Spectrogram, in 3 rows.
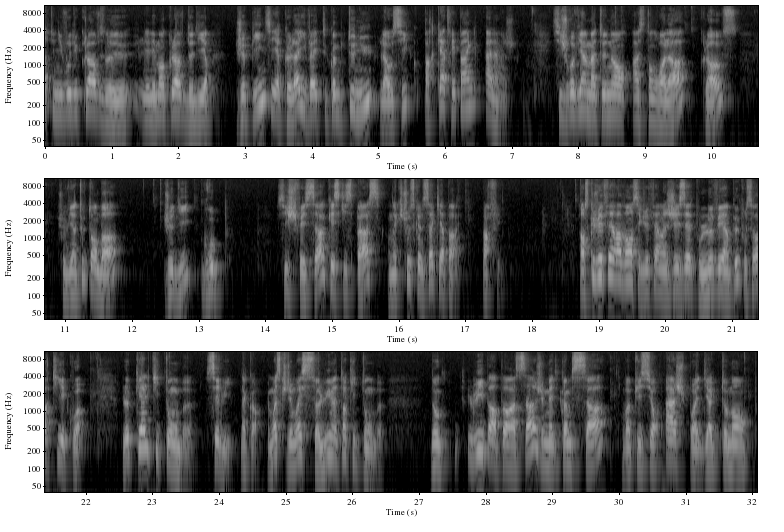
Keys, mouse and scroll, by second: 10.2-12.2 scroll down 20, 12.2 scroll down 1, 12.3-17.3 drag, 17.3-18.6 middle drag, 18.6 click, 19.6 g, 21.5-23.2 middle drag, 23.2-28.4 drag, 28.9 Tab, 29.4-30.6 middle drag, 30.6 KP_Divide, 31.3-32.0 middle drag.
